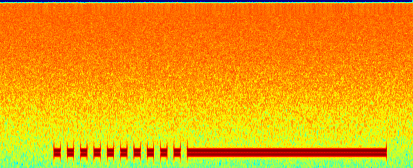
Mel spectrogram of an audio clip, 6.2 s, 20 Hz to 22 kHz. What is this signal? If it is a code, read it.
Telephone call progress tone (North American plan), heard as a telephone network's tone, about 350, 440 Hz, 0.1 s on and 0.1 s off. Stutter dial tone.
